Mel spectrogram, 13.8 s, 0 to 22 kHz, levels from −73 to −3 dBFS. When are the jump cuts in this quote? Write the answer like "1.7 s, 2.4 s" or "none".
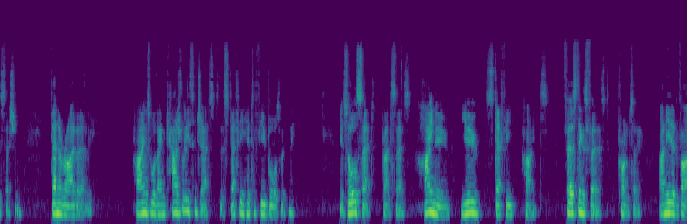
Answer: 9.7 s, 11.2 s, 12.3 s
